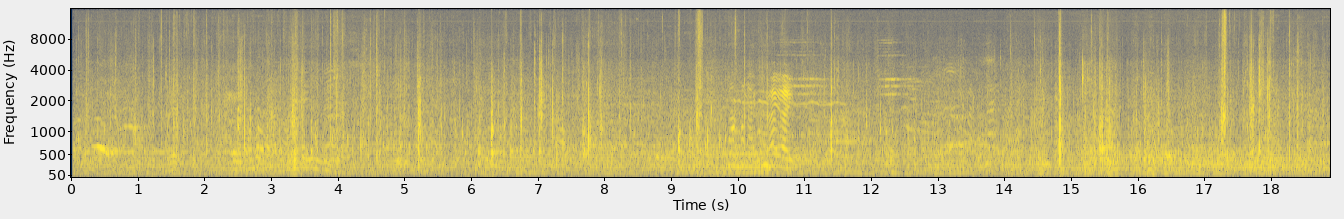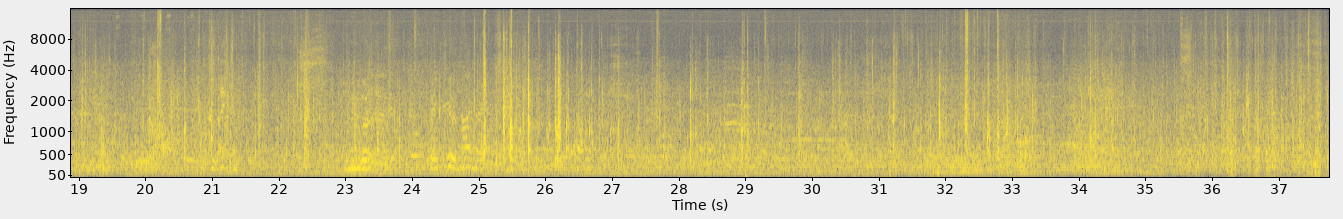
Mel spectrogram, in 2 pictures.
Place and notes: Rotterdam Marathon 2012, right after provision post. Directional mic pointing at the feet of the runners.
Charlois, The Netherlands, 15 April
